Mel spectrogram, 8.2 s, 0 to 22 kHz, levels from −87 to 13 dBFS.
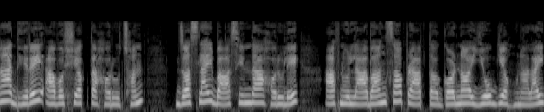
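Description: From start to end, the speech carries plainly audible damage, likely from Vorbis compression at a low bitrate, around 32 kbps. Nothing remains above 10.6 kHz. The coarsely quantised treble turns to grainy hiss. Consonant attacks blur, and tones sound roughened.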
